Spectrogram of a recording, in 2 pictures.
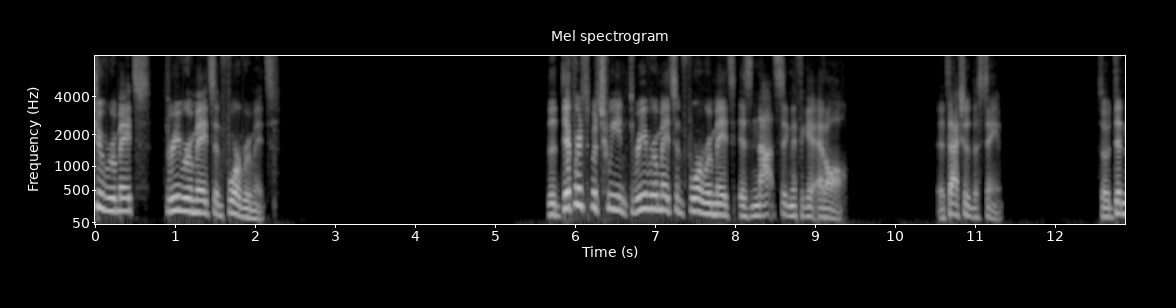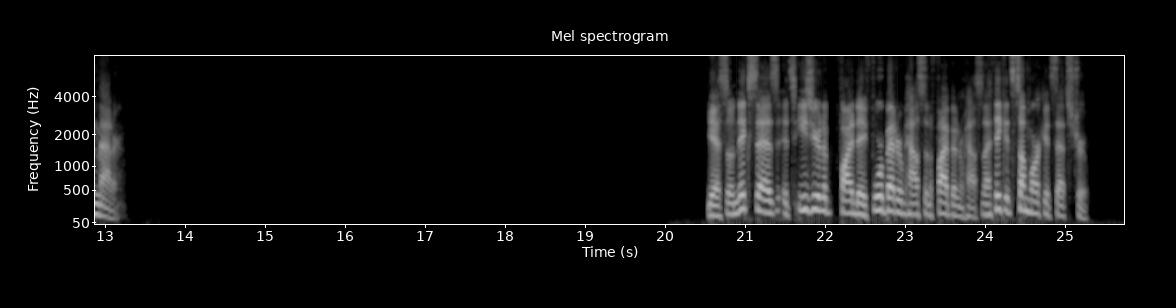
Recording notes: This was a live class recorded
